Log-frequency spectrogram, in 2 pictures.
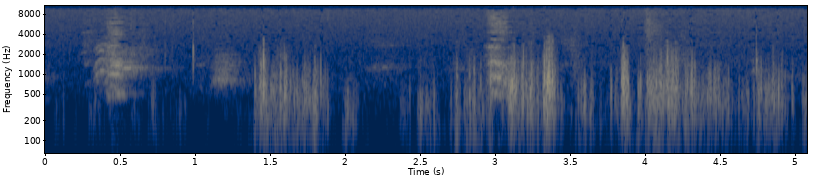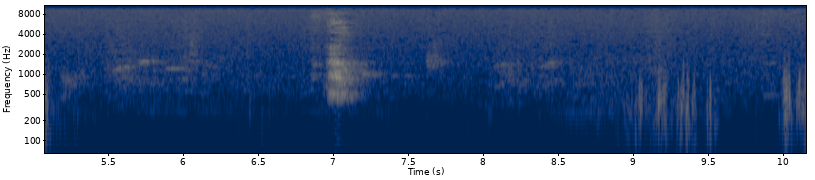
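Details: Papillon puppies with their mother Emy: bursts of loud squealing and yelping in the first five seconds, then quieter whines and a low steady hum, with one more sharp yelp near the seventh second.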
